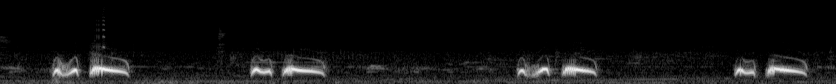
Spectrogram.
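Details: Lure spotted dove in 'giọng son' voice, cooing to excite other doves: four phrases of two brief low coos plus a longer downslurred coo, about every two seconds, over a faint low rumble.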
